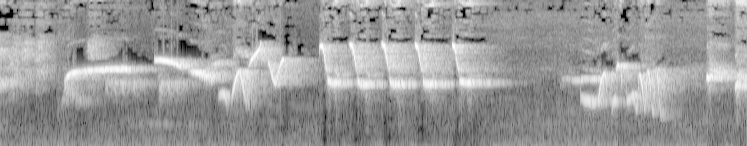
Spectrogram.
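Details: White-rumped shama song: rich, loud whistled phrases that slide up and down, then a quick run of four matching descending notes, a pause, and more rising whistled fragments. No other clear sounds.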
